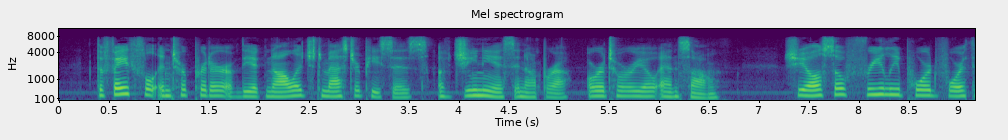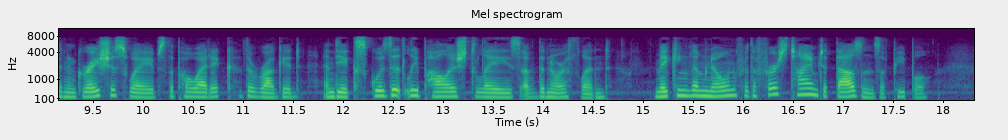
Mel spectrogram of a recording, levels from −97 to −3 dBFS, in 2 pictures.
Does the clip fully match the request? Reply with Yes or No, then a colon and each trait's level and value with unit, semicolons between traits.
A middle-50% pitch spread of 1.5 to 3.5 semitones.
No: average, 4.0 semitones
